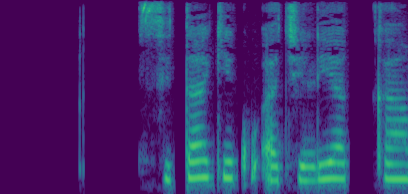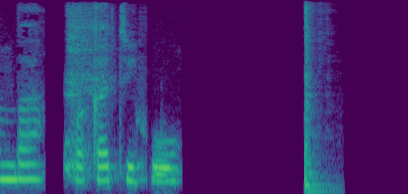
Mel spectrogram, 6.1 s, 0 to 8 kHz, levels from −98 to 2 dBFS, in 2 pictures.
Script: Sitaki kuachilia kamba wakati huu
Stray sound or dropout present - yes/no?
yes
